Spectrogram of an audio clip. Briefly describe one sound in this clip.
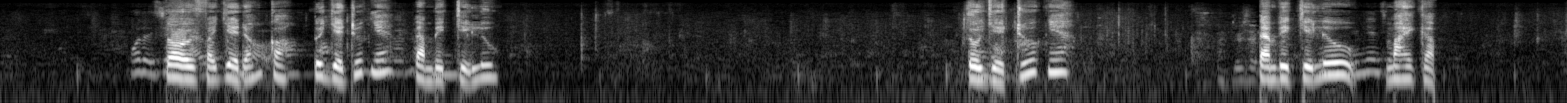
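A woman speaks casually across a quiet room.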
